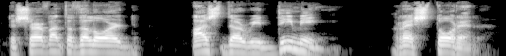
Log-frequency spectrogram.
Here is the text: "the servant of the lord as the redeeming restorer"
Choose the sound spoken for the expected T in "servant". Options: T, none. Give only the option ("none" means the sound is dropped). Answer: T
